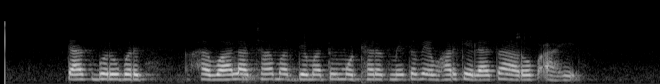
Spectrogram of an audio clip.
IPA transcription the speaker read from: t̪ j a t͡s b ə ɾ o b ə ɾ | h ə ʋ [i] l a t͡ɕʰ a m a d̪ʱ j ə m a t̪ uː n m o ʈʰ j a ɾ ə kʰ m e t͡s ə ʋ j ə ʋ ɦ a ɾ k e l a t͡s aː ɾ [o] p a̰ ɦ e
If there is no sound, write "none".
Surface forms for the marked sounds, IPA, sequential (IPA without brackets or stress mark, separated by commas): a, o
